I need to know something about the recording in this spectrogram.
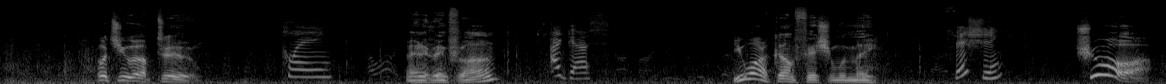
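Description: A young boy speaks with animation nearby.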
